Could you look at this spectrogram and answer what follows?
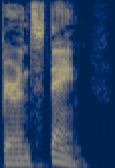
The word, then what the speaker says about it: Berenstain: No, you could go get your own personal book from when you were a little kid and look at it, and it's going to say S-T-A-I-N. Now, did you mispronounce it? Not possible. Why is it not possible? Because every kid today pronounces it Berenstain. They know how to pronounce it correctly.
